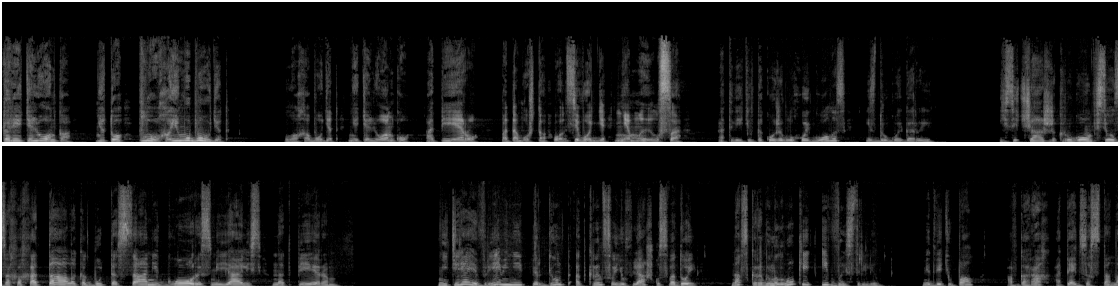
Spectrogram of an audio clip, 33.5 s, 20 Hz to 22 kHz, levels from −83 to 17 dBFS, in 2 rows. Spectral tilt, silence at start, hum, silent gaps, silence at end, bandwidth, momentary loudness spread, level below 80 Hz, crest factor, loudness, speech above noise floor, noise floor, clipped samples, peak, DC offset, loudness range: -3 dB/octave; 0 s; none; 4.09-4.23 s, 14.57-14.96 s, 22.47-23.26 s; 0 s; 17 kHz; 15 LU; -70 dBFS; 26 dB; -27 LUFS; 53 dB; -80 dBFS; under 0.1%; -2 dBFS; under 0.1%; 10 LU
